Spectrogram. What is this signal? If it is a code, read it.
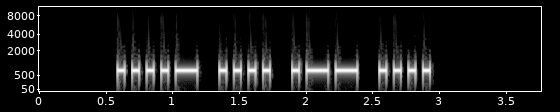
Morse code, heard as a keyed tone, about 22 wpm, 700 Hz. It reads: 4HWH
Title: Four Challenging Letter-Number Combinations 22wpm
